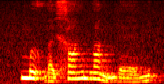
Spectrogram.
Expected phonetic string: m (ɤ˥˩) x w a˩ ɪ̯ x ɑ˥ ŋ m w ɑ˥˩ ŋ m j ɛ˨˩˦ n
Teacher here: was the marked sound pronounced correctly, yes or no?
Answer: yes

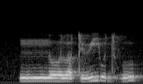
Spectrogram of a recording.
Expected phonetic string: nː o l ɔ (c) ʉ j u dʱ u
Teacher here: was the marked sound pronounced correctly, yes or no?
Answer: no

